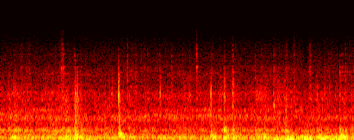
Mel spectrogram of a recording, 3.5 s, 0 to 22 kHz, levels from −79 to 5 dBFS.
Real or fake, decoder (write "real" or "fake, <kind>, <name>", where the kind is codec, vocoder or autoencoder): real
